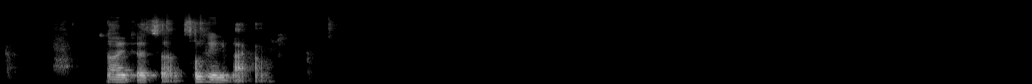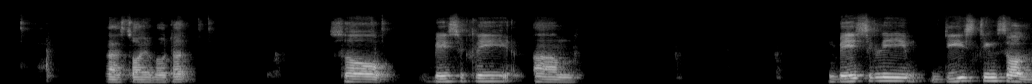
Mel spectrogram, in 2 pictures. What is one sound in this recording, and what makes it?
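A young man speaks calmly through a computer microphone, in short bursts with pauses.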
